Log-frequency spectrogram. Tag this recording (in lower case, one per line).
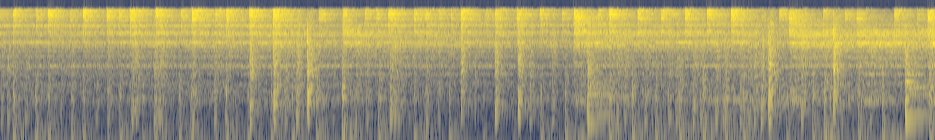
music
